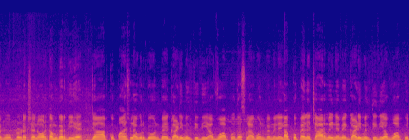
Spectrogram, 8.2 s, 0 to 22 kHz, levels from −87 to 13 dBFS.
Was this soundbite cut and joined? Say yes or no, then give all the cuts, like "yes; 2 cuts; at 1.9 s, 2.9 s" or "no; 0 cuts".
yes; 2 cuts; at 1.8 s, 5.7 s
